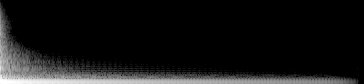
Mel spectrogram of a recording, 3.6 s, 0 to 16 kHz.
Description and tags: Tom2-Soft3
These are samples I have recorded in my rehearsal room/studio. It's not a fancy studio, but it's something. Each drum is recorded with an SM57 on the top head and an SM58 on the resonant head, which have been mixed together with no phase issues. These samples are unprocessed, except for the kick drum which has had a slight boost in the 80hz region for about +3db to bring out that "in your chest" bass. The samples are originally intended to be used for blending in on recorded drums, hence why there aren't so many variations of the strokes, but I guess you could also use it for pure drum programming if you settle for a not so extremely dynamic and varied drum play/feel. Enjoy these samples, and keep up the good work everyone!
drum, snare, studio, unprocessed, 24, hard, bit, kick, tom, medium, recorded, sample, soft, erkan, instrument, floor, bass, dogantimur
